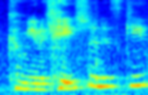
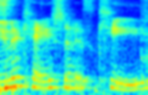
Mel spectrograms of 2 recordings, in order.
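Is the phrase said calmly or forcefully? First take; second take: calmly; forcefully. First: It is said in a plain, calm way. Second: It is said loudly with strong emphasis.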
